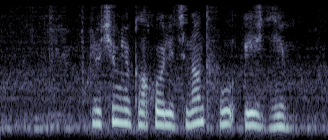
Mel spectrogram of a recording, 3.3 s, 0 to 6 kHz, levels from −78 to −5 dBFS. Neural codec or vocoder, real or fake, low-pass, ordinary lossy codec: vocoder, 22.05 kHz, 80 mel bands, HiFi-GAN; fake; 5.4 kHz; MP3, 32 kbps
